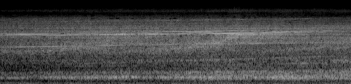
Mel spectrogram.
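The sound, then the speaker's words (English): A steady, loud engine roar with a high whine on top from a spaceship in a video game flying on autopilot at an engine speed of 6,000 km/s, holding constant without pauses and with no voices. “Can you hear me moving?”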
